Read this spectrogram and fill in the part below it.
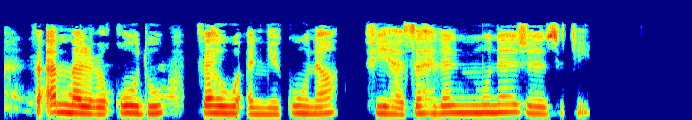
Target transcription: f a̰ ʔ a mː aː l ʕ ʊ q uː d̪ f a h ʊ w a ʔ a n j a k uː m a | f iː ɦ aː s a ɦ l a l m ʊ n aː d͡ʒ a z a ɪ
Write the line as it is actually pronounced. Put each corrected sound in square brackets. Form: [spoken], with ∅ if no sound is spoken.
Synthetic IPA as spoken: f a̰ ʔ a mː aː l ʕ ʊ q uː d̪ f a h ʊ w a ʔ a n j a k uː [n] a | f iː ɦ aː s a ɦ l a l m ʊ n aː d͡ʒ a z a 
